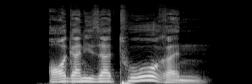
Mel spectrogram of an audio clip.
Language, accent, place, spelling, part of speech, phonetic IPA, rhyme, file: German, Germany, Berlin, Organisatoren, noun, [ɔʁɡanizaˈtoːʁən], -oːʁən, De-Organisatoren.ogg
- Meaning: plural of Organisator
